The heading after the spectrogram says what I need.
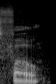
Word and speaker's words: pho: It's pho. It's pho. Pho until my death. An agent told me. I would tell that Asian, sir, it's a long O at the end.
